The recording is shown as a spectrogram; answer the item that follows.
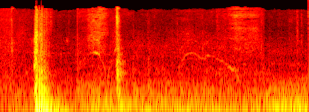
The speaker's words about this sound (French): Il fait nuit à Managua et la voiture d'Éric Murillo roule vers une destination dont il ne donnera pas l'adresse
